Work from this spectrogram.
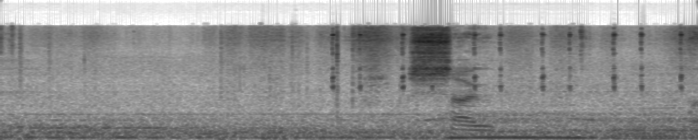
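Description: A motor car in the village of Martizay, France, drives along with a steady low engine rumble that swells briefly near the end, as if pulling up, while a voice speaks faintly over it.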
